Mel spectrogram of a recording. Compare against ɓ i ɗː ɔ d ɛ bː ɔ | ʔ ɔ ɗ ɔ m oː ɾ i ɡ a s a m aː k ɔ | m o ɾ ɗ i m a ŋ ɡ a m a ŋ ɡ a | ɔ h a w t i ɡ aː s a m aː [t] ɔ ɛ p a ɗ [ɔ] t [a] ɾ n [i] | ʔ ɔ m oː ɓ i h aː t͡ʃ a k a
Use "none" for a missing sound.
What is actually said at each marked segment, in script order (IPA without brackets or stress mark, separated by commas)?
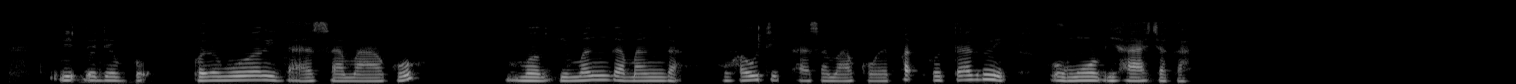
k, ɔ, a, i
